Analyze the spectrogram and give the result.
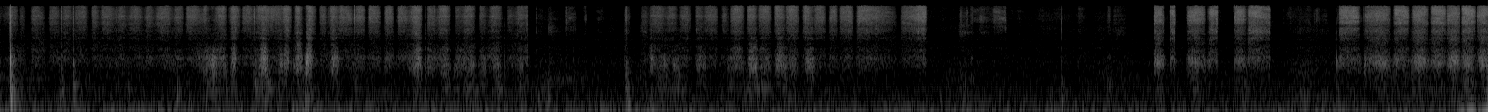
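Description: A charcoal stick scratches lines onto a kraft paper sketchbook page, and fingertips rub and smudge the charcoal across the paper. The result is a steady, dry rubbing and scratching texture with bright, fizzy strokes over a low, soft rumble.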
